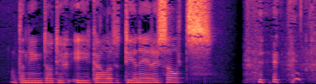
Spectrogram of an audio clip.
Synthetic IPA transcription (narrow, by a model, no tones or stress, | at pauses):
ɔdaniːndoːdiiɡalˠərd̥iəneɾɪsɔlˠtʰ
